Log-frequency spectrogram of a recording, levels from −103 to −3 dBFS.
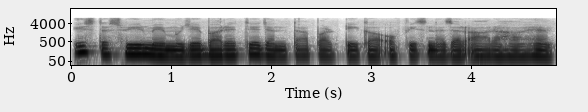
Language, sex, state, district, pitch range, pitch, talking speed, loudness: Hindi, male, Arunachal Pradesh, Lower Dibang Valley, 95-100 Hz, 95 Hz, 160 wpm, -16 LUFS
